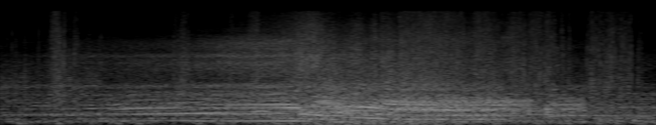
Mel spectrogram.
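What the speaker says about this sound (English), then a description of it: "Great drag race." Drag racing cars, including a Camaro and a dragster, roar down the strip, engine noise swelling as they accelerate and pass, loud and sustained, then fading slightly at the end.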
